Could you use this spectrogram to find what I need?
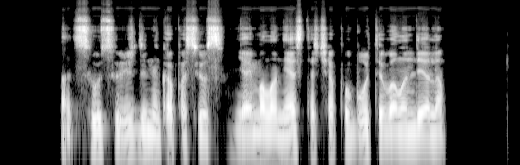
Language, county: Lithuanian, Kaunas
